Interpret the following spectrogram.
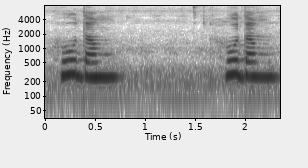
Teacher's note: اور یہاں پر جو یا ہے تو یہ بھی سائلنٹ ہے، یہ بھی پڑھنے میں نہیں آئے گا۔ ہم جو دال ہے اس کو یہاں پر میم میں ملائیں گے، میم کے اوپر ہے تشدید۔ ہدم، ہدم، دال میم 2 زبر دم، ہجے کرنا ہو تو اس طرح سے ہوں گے، ہدم۔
